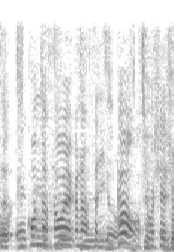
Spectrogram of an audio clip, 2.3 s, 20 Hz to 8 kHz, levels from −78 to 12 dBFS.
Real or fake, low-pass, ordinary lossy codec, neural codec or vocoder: real; 7.2 kHz; none; none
